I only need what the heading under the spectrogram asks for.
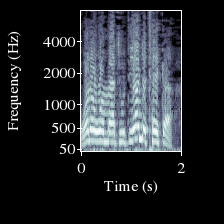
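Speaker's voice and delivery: hyped-up match-maker impression; Theodore Long. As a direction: boom out the big match like a showman. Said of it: "no one saying".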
